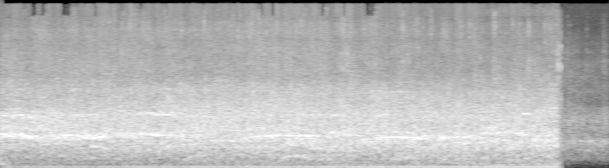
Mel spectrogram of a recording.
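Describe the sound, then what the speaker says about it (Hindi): An audience claps loudly at a Hindi comedy poetry show, a dense, sustained burst of crowd applause that cuts off abruptly near the end. "एक बार जोरदार तालियां बजाओ"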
